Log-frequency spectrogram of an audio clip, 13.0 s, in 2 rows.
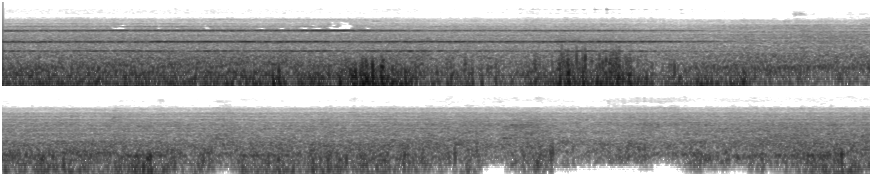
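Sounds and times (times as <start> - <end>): high-pitched wheel squeal: 0.0 - 5.6
freight train wheels rumbling: 0.0 - 9.9.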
